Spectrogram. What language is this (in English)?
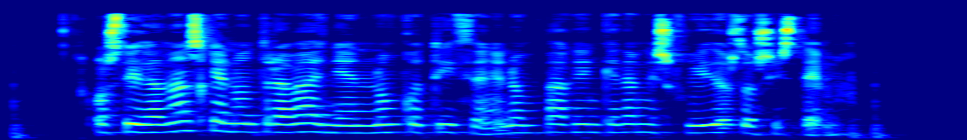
Galician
